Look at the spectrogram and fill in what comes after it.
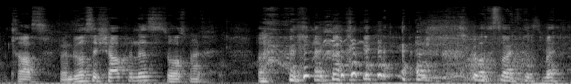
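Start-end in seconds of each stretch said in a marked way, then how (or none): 2.6-4.7 burst of laughter. Real, not acted. Laughs mid-sentence.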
